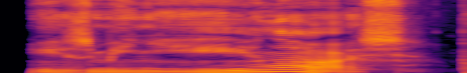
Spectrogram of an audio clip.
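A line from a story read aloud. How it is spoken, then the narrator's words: Drawling. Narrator (Russian): протянул Григорий Натанович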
